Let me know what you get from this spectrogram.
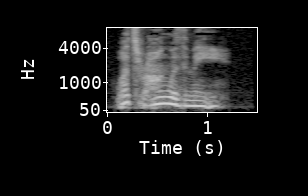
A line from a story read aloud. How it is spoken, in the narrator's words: My voice came out as a raspy whisper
